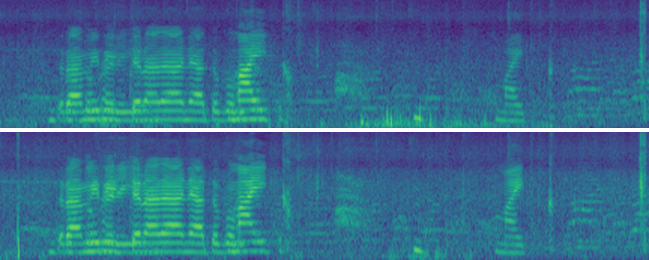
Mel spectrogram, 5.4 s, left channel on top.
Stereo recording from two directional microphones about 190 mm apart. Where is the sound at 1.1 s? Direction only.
Centre (ahead or behind).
